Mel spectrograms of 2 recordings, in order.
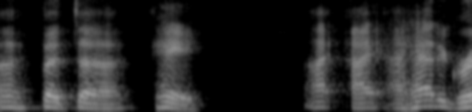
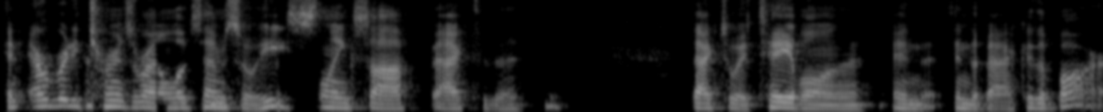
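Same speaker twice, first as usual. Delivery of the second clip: ordinary delivery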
